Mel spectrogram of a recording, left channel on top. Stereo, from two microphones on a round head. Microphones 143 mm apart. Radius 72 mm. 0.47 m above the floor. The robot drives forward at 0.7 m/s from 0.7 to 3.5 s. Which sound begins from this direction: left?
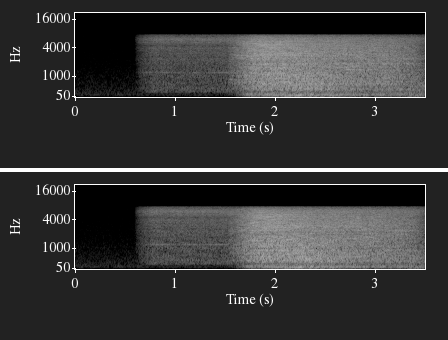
A splash, at 1.5 s.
